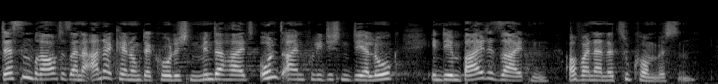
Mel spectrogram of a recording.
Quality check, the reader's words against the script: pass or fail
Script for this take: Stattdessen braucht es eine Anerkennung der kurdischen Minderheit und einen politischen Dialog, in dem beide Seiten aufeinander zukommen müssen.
pass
